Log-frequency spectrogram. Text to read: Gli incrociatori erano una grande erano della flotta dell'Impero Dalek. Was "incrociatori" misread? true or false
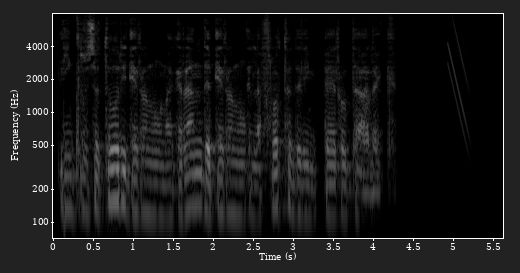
false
